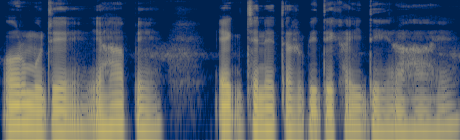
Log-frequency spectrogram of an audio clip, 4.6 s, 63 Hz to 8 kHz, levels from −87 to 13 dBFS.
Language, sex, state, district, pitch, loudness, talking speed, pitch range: Hindi, male, Arunachal Pradesh, Longding, 95 Hz, -20 LUFS, 145 wpm, 90-100 Hz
